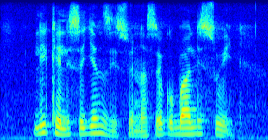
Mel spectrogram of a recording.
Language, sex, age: Xhosa, male, 21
